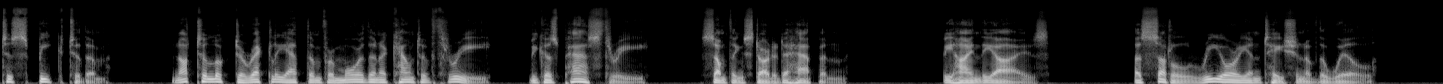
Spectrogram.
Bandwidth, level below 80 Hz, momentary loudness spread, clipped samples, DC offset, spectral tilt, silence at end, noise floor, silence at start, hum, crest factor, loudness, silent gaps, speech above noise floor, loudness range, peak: 14 kHz; -30 dBFS; 14 LU; under 0.1%; under 0.1%; -7 dB/octave; 0.7 s; -63 dBFS; 0 s; none; 16 dB; -19 LUFS; none; 46 dB; 4 LU; -2 dBFS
